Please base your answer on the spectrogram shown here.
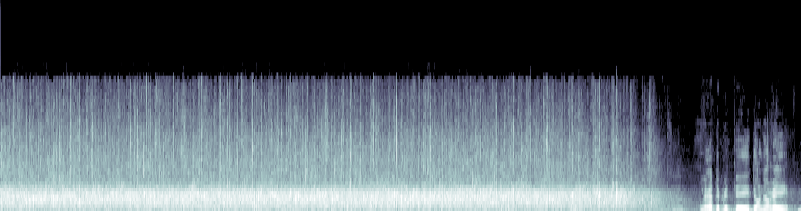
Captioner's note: applause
